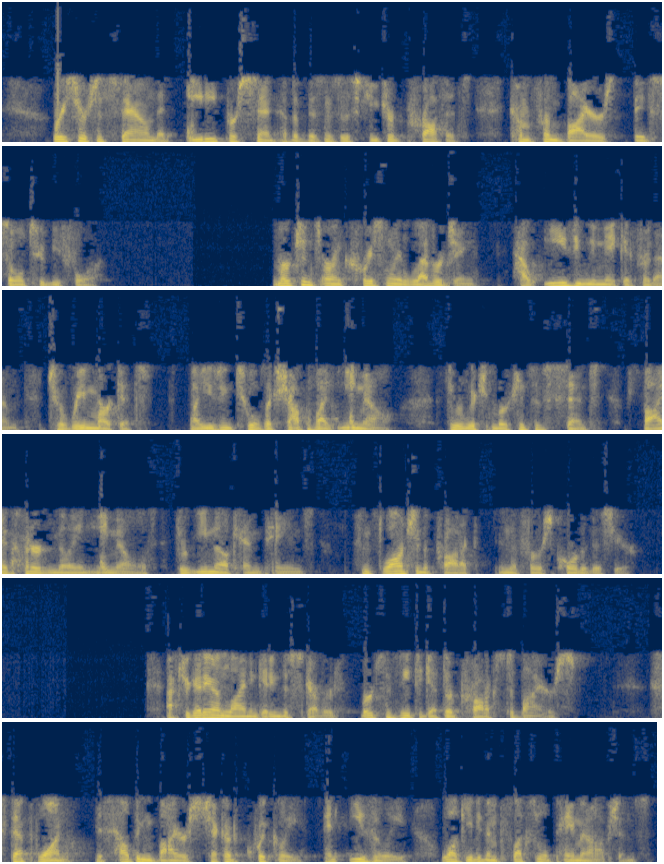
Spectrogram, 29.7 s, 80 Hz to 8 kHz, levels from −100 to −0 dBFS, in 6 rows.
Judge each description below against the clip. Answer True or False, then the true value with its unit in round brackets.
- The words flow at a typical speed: True (180 wpm)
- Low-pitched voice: True (110 Hz)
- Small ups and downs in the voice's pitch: False (3.7 semitones)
